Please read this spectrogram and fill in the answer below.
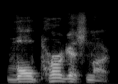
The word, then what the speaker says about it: Walpurgisnacht: Okay, well that the W is pronounced with a V. Walpurgisnacht.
